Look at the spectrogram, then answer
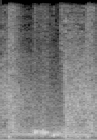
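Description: Sharp whip cracks, a quick swishing snap repeated within a fraction of a second, loud and close with no voices.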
